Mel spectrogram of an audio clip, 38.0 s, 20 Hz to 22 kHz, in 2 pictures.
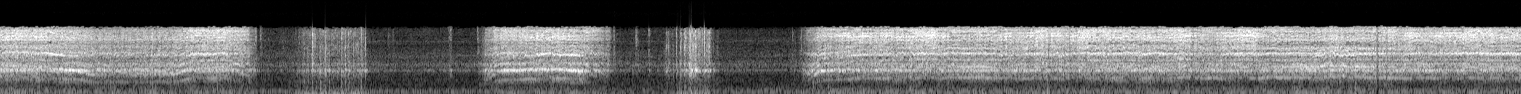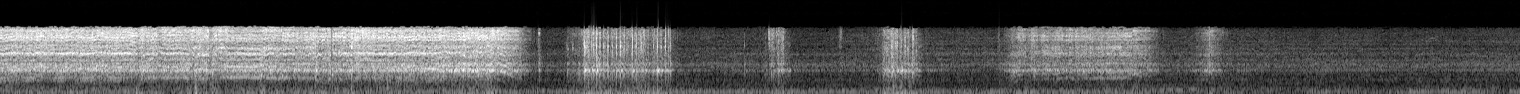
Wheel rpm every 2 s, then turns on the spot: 130, 60, 20, 80, 20, 140, 160, 160, 160, 160, 160, 160, 100, 20, 0, 20, 40, 0, 0.
2-4 6-8 26-28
